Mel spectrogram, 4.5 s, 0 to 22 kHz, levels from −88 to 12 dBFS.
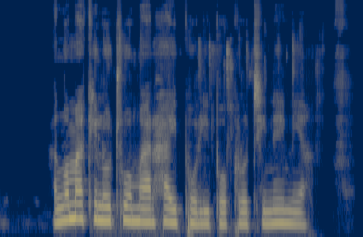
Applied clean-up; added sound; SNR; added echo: neural mask model Resemble Enhance denoiser.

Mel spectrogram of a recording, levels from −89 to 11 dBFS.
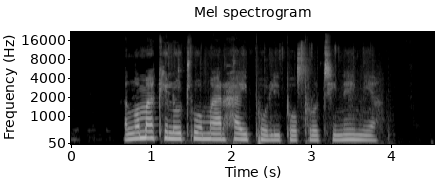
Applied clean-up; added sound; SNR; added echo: neural mask model RNNoise.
